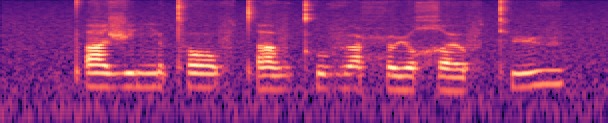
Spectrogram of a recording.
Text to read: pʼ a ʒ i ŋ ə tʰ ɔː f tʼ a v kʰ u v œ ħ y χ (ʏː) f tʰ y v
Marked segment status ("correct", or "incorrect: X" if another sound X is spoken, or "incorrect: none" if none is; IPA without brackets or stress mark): incorrect: əː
